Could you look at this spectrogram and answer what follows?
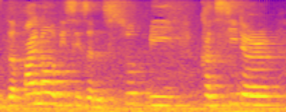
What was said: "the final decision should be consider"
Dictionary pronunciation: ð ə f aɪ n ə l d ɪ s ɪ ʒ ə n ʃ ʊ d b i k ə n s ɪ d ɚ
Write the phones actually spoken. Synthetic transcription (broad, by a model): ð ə f aɪ n ə l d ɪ s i z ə n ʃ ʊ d b i k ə n s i d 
